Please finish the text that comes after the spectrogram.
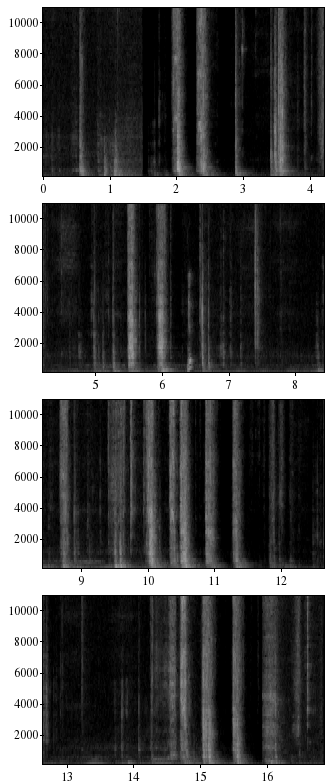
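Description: A screw is driven into a plywood crosscut sled for a table saw, giving repeated sharp scraping, rasping bursts in irregular rhythm with short pauses, close and fairly loud with no talking.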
